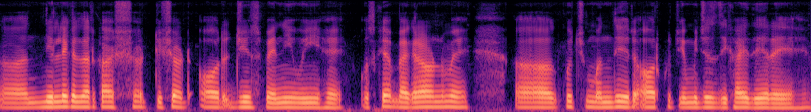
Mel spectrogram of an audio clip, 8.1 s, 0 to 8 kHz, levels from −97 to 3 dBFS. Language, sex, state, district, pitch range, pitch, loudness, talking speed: Hindi, male, Uttar Pradesh, Jyotiba Phule Nagar, 130-140 Hz, 135 Hz, -17 LUFS, 175 wpm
